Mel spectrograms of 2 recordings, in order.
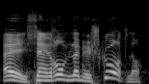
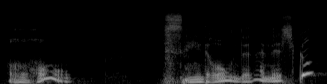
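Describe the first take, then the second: First: It is said in a harsh, abrupt voice. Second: It is said in a very soft, loving voice.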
